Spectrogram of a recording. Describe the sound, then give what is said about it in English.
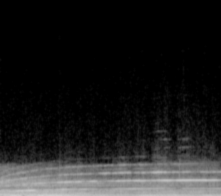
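A loud fire siren on the roof of a firehouse wails continuously, its steady droning tone gliding slightly in pitch as it sounds a fire alarm calling volunteer firemen across the district, with no voices present. “As the siren on the roof of the firehouse roars its warning, volunteer firemen all over the district drop whatever they're doing, wherever they are, check with the phone operator for the location of the fire”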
